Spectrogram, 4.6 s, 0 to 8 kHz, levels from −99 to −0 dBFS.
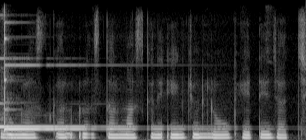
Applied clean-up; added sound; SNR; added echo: neural mask model RNNoise.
